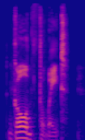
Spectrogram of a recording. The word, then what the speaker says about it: Goldthwait: Goldthwait. Goldthwait.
